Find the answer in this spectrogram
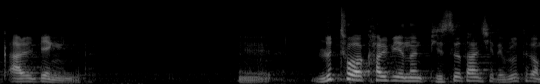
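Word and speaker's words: Calvin: 그래서 칼빈은 영어식 발음이고 프랑스어로 정확하게 사람 이름은 그 나라 언어로 불러줘야 되니까 칼빈 아니고 깔뱅입니다.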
